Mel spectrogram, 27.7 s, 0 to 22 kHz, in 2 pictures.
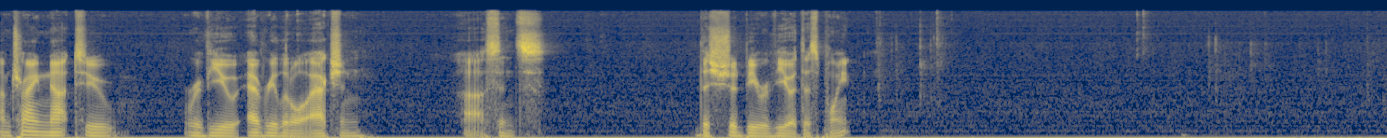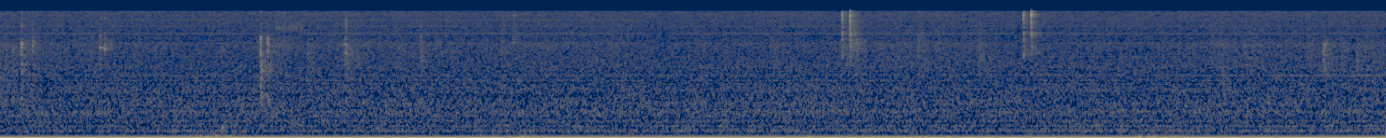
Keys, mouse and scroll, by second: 9.1 ctrl+alt+shift+s, 12.0 Tab, 12.2-13.2 scroll down 5, 13.2 middle click, 13.4 scroll down 1, 13.9 ctrl+2, 14.8 middle click, 16.4 Tab, 16.9 shift+middle click, 22.2 click, 27.0-27.7 scroll up 4.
